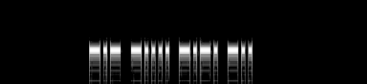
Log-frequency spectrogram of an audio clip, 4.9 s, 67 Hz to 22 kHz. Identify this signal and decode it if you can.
Morse code, heard as a keyed tone, about 25 wpm, 700 Hz. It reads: K6CD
